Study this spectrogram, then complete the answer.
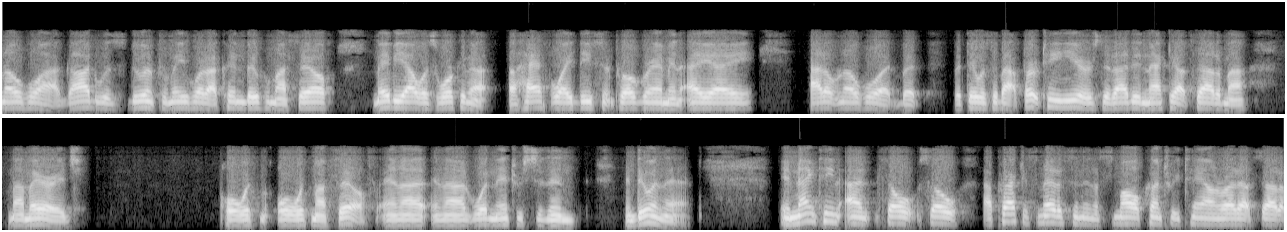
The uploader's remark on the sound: Monday Noon Phone Speakers Series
